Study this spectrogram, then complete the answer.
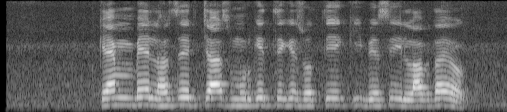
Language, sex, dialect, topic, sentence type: Bengali, male, Jharkhandi, agriculture, question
